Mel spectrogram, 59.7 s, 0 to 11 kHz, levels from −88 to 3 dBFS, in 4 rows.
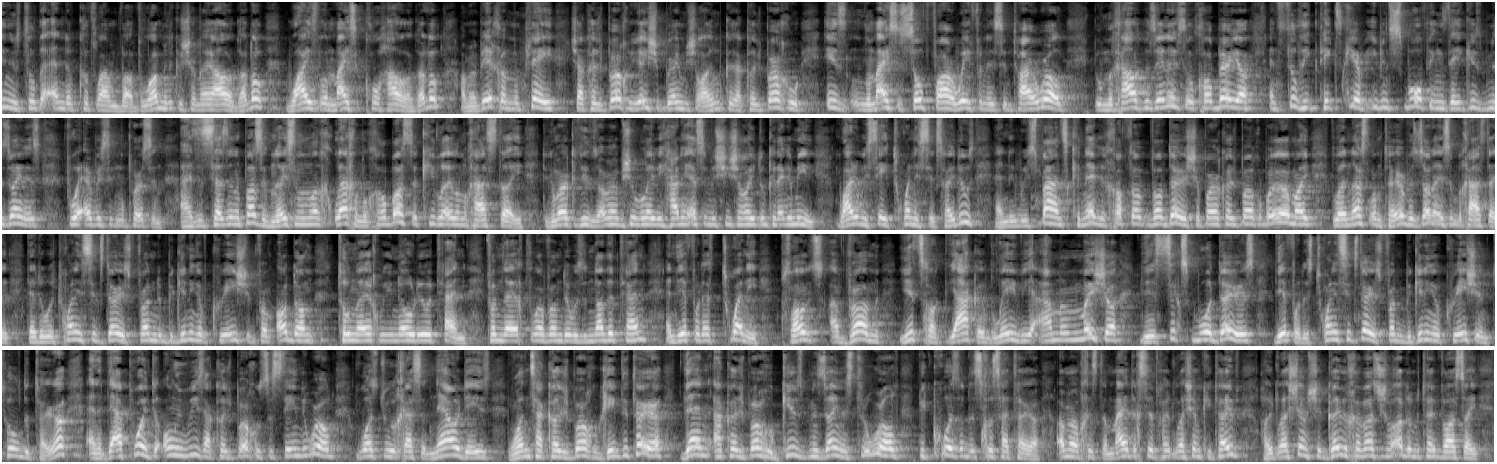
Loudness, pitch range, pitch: -15 LUFS, 170-200 Hz, 185 Hz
